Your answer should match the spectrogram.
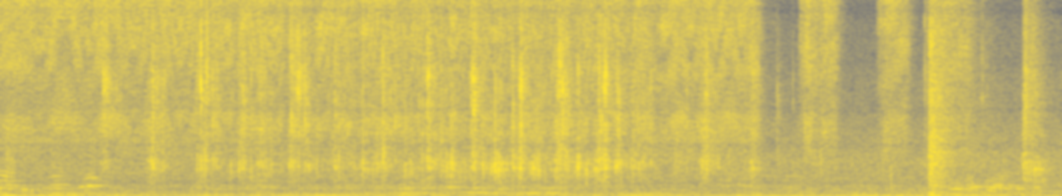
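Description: Aerosol spray-paint can spraying in a close, steady hiss while filling in letters on a wall, breaking into short bursts with brief pauses near the end.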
